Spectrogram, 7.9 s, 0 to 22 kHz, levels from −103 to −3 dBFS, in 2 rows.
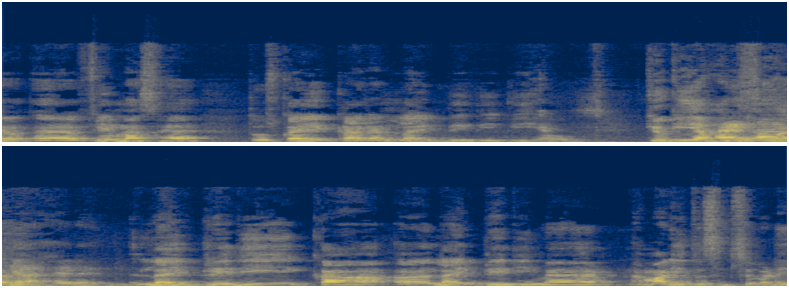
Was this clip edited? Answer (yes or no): no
